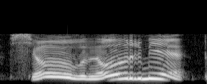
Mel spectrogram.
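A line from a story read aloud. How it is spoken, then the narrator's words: Roaring. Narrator (Russian): проревела голова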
